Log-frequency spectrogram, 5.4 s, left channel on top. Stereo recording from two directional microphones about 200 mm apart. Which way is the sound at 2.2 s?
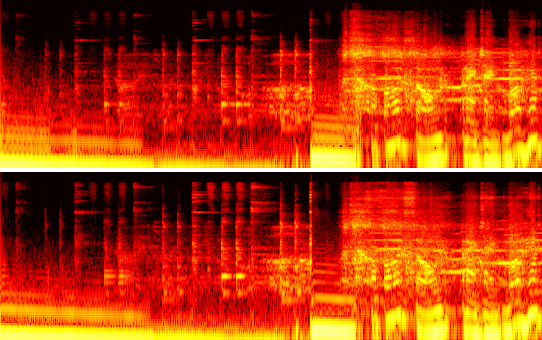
Centre (ahead or behind).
